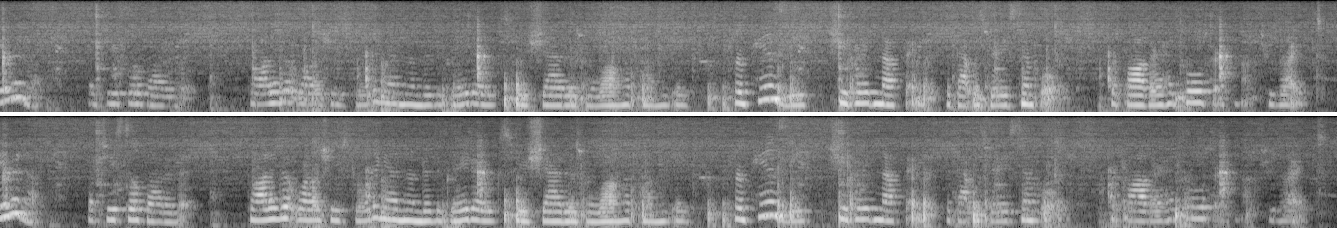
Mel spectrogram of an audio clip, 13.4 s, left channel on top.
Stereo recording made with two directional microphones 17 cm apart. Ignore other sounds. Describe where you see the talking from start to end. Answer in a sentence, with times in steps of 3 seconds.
You can hear the talking on the right from 0 s, in the centre from 6 s and on the left from 9 s.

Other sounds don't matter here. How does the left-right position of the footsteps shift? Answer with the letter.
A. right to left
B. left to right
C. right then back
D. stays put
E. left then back
B.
